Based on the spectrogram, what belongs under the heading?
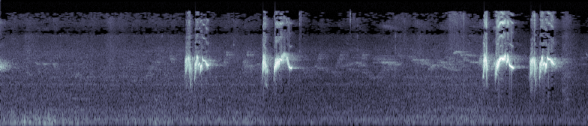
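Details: Red-whiskered bulbul singing in the morning gives short, bright, liquid warbled phrases, five in eight seconds in two clusters, over a low steady background rumble.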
